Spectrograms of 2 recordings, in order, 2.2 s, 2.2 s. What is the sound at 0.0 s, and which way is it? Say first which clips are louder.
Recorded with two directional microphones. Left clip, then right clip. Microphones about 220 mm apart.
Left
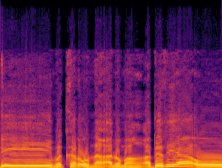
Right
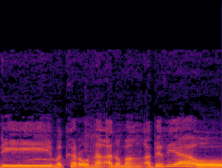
Speech: left 13 dB; 50° left (ahead or behind).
